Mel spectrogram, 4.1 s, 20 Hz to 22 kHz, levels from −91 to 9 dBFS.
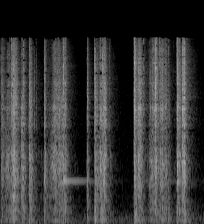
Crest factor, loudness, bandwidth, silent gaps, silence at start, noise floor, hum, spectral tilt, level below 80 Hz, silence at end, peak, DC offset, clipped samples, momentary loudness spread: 28 dB; -25 LUFS; 11.5 kHz; none; 0 s; -55 dBFS; none; 0.5 dB/octave; -60 dBFS; 0.25 s; 0 dBFS; under 0.1%; under 0.1%; 13 LU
